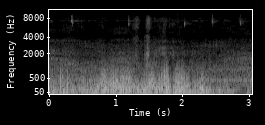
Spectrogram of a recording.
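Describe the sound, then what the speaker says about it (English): Wind buffeting the microphone during a bicycle ride, a loud continuous low rumble and roar lasting throughout with no break. "I got the wind at my back now"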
